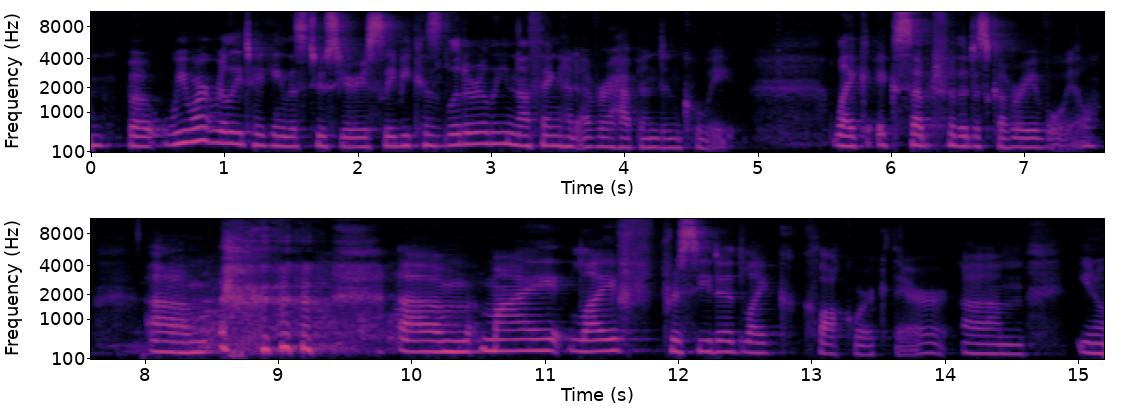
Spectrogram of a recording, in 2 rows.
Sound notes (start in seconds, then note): 7.9 audience laughing; 8.0 laughs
